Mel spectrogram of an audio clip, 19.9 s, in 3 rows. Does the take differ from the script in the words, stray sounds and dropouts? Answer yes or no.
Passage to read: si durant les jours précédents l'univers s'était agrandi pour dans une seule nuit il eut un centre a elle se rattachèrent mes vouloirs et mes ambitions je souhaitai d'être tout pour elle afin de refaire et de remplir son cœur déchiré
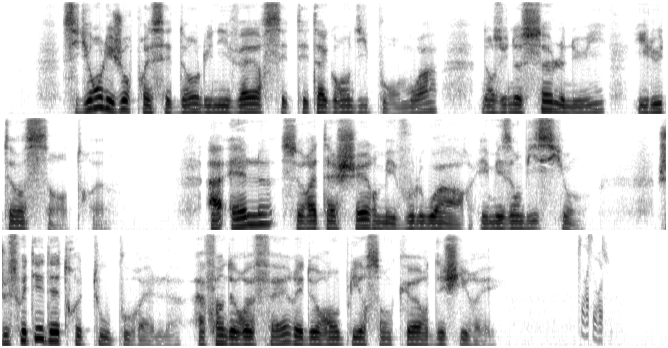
yes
